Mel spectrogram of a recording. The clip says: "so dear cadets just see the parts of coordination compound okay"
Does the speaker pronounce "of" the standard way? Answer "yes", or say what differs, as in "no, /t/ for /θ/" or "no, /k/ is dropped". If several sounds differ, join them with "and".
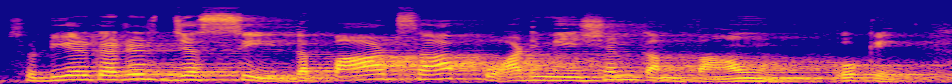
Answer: no, /b/ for /v/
